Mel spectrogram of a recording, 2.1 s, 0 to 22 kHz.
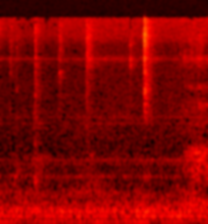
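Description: Near silence with a few faint, irregular clicks of tweezers against a Seiko 6117 watch movement as the cannon pinion is taken off.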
